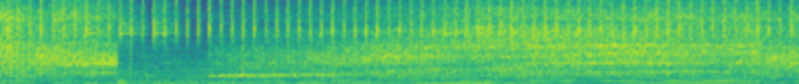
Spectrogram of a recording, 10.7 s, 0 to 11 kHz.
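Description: Honda D16 four-cylinder engine running on a chassis dyno: the revs drop in the first second or so, then climb steadily over about six seconds in a pull and begin to fall off right at the end.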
